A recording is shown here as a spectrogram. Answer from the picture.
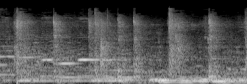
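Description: Live acoustic band music: acoustic guitars and bass guitar over a steady cajón beat, with a harmonica playing short held notes.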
